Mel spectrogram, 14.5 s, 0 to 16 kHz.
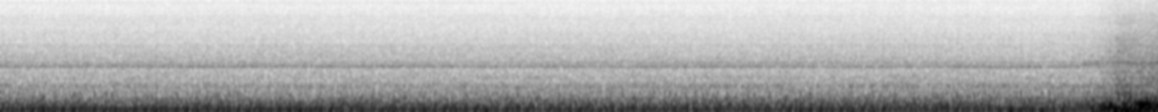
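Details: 1999 Chevy S10 4.3 held near 1900–2000 rpm with an uneven, loping misfire and faint constant tone; no fuel reaching cylinders 4 and 6 despite good spark and a swapped used fuel spider of uncertain history.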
